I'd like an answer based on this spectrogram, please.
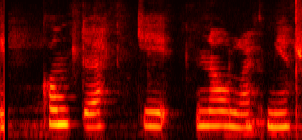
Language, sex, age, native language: Icelandic, female, 10, Icelandic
